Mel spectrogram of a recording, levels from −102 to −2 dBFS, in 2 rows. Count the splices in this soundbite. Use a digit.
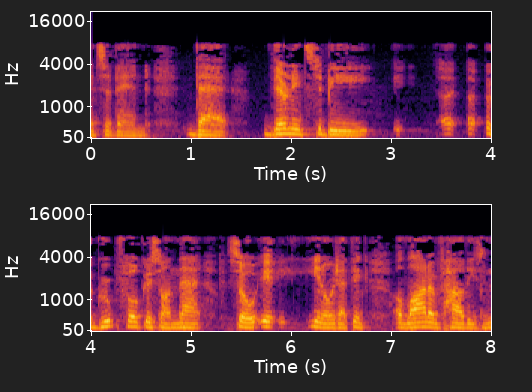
2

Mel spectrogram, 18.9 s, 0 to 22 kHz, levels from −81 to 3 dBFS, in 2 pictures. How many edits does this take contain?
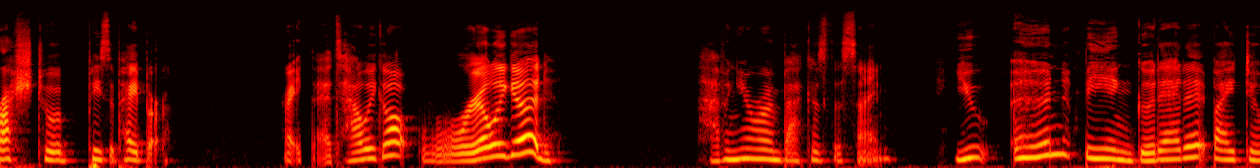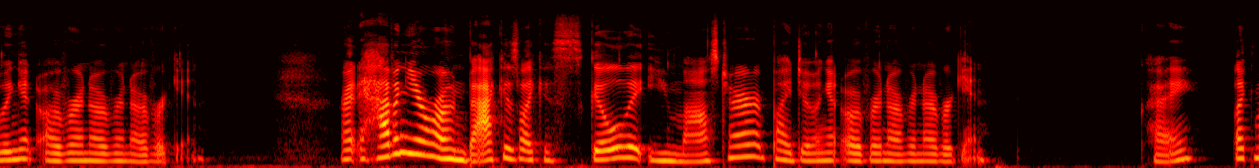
2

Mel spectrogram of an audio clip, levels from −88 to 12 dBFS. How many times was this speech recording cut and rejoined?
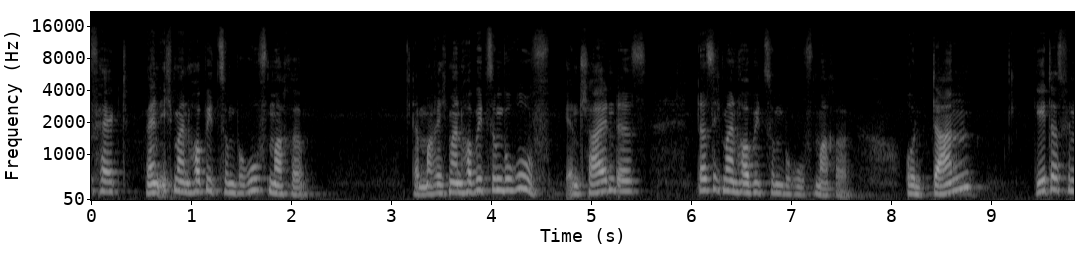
1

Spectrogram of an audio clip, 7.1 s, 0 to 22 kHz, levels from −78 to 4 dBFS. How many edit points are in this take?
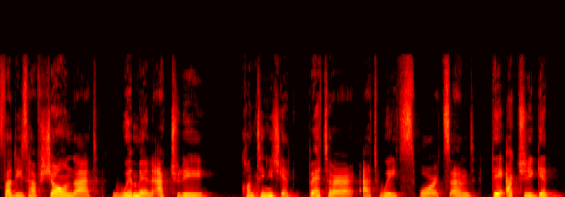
2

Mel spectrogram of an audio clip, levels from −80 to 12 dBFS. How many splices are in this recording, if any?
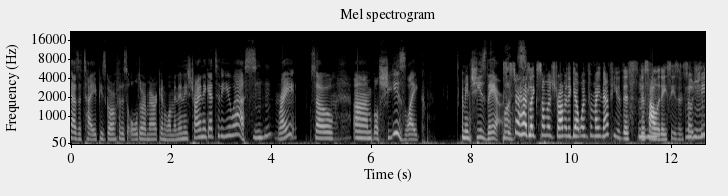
2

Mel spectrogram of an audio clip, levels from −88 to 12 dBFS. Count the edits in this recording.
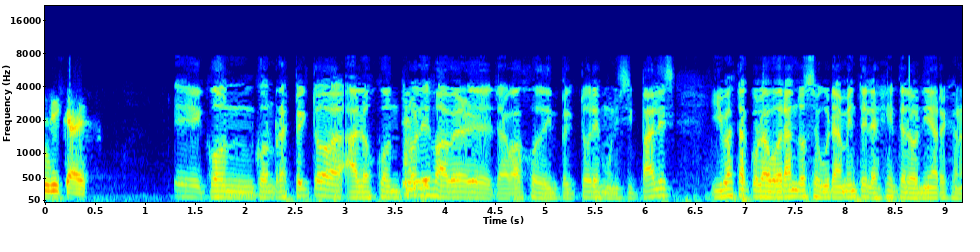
0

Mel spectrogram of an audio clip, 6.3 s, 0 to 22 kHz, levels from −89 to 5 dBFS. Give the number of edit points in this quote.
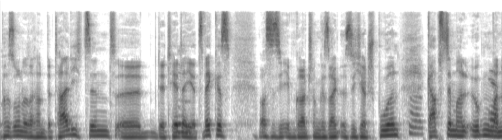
1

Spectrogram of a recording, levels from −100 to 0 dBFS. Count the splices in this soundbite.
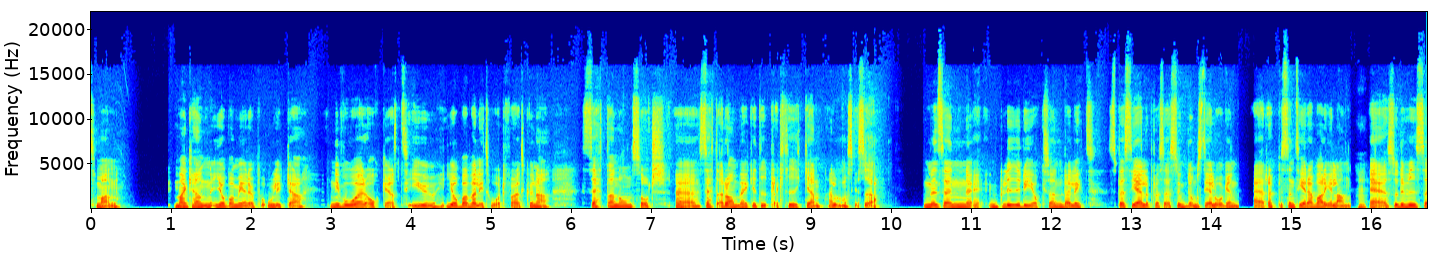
2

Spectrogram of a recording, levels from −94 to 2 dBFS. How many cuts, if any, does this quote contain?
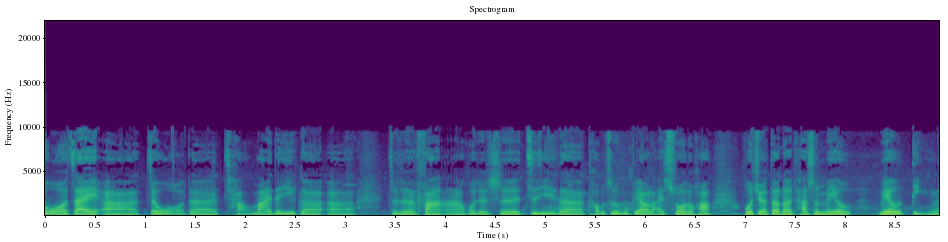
1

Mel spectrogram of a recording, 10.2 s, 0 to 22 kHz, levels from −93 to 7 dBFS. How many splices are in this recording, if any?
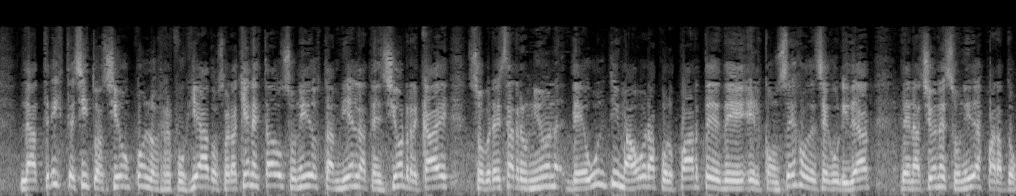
1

